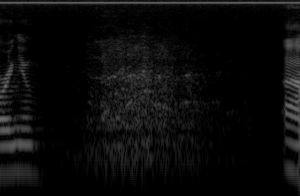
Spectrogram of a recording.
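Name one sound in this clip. An audience laughs softly in a large hall.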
